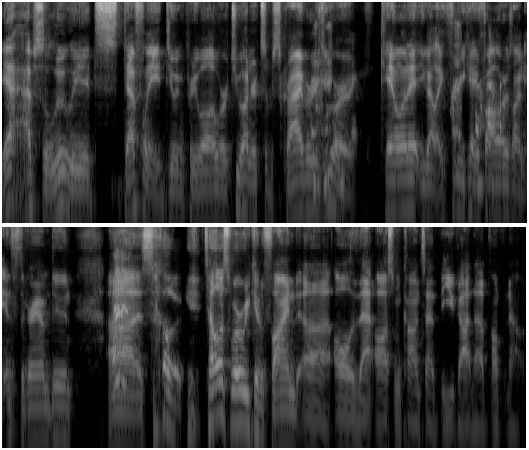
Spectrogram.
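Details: Adult male speaker; Ordinary speech.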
